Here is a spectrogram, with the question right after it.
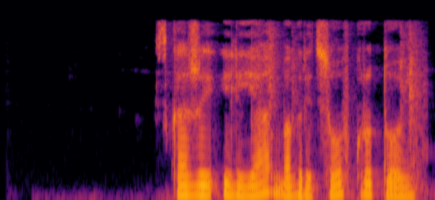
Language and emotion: Russian, neutral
